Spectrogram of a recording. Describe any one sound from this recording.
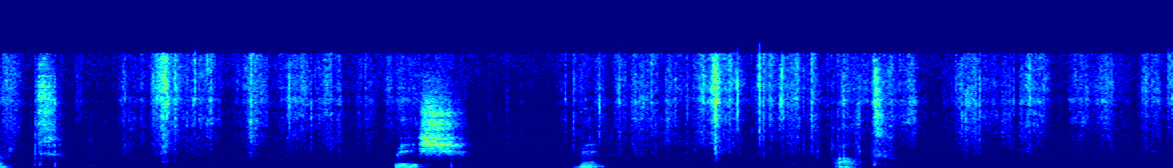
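Dry raffia rustles and crinkles as hands crochet it.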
